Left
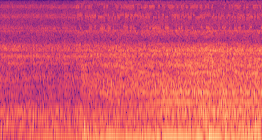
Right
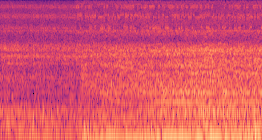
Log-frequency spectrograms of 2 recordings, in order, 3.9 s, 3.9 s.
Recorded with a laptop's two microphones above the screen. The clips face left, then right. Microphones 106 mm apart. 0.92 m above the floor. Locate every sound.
Only background noise.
